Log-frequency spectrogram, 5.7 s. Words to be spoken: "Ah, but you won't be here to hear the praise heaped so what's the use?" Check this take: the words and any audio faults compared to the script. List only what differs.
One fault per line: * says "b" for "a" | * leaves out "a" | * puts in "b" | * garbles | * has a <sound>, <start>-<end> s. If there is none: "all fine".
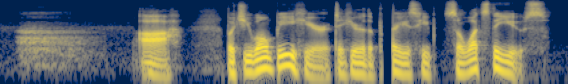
* has a sigh, 0.1-1.1 s
* has a dropout, 3.8-3.9 s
